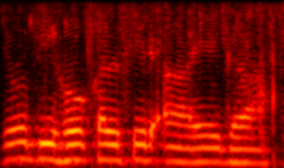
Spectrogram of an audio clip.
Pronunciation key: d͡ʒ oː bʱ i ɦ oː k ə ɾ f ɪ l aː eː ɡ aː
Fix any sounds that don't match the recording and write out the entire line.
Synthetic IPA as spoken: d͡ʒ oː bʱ i ɦ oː k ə l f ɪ ɾ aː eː ɡ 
